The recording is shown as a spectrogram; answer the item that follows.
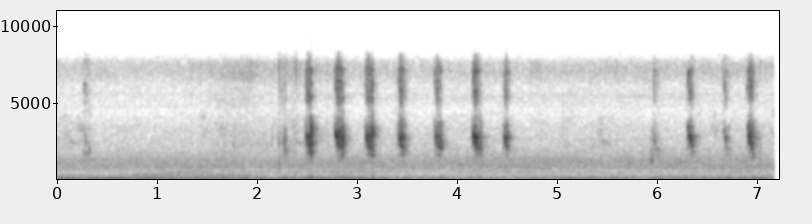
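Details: Bald eagle chick calling: rapid bursts of short, high chipping notes, in a run of about nine then a later group of four, over steady low rumble and background noise.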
